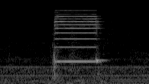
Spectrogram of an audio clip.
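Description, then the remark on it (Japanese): A single electronic chime from a bus stop request button rings out for about half a second, bright and tonal with stacked harmonics, then cuts off cleanly against a quiet background. “ボタンの形と音の組み合わせっていうのは決まりがないんですよあそうなんですかバスっていうのはイージーオーダーなんでバス会社がうちはこのボタンにこの音で作ってねっていうふうにあのオーダーするんですねそうですか、えー、ですから必ずしもこの音っていうのがないんですよ”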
